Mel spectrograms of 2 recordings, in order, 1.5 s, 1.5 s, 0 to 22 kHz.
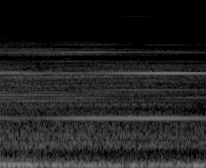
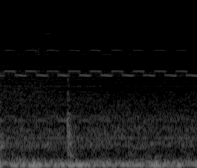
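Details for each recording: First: KGZ Z200 automotive circuit probe tester breaker finder: steady high electronic tone with quiet hum, no rising pitch or beeping; normal no-fault sound. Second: KGZ Z200 automotive circuit probe tester breaker finder held near an alarm system wiring: thin steady high-pitched tone over low hum, indicating a loose or broken wire.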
